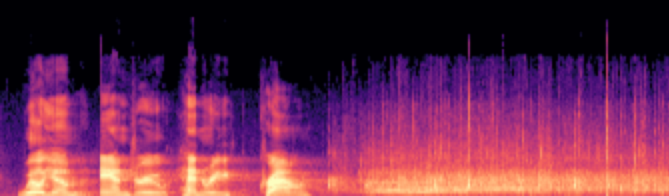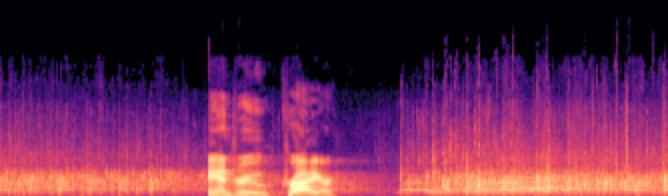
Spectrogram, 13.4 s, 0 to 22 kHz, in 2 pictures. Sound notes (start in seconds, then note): 3.2 applause; 10.6 applause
